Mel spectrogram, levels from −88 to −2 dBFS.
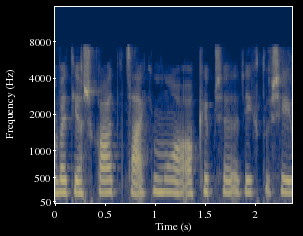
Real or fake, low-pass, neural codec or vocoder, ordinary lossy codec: real; 7.2 kHz; none; AAC, 48 kbps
